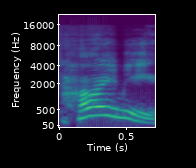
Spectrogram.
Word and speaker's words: Jaime: canary so let's get with that uh it's pronounced hi me thank you shane aspen yes i've had a lot of messages that i said his name wrong and i agree his name is actually jaime reyes and the blue beetle so thank you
